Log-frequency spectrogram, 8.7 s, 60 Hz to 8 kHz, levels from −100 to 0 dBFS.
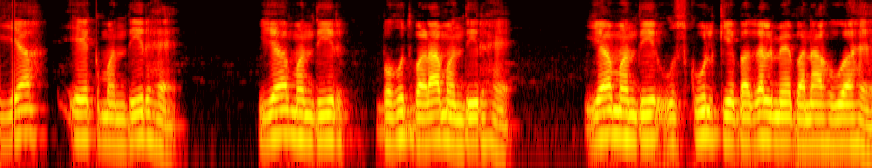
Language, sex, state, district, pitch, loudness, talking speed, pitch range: Hindi, male, Bihar, Supaul, 140 Hz, -31 LUFS, 135 wpm, 135-150 Hz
